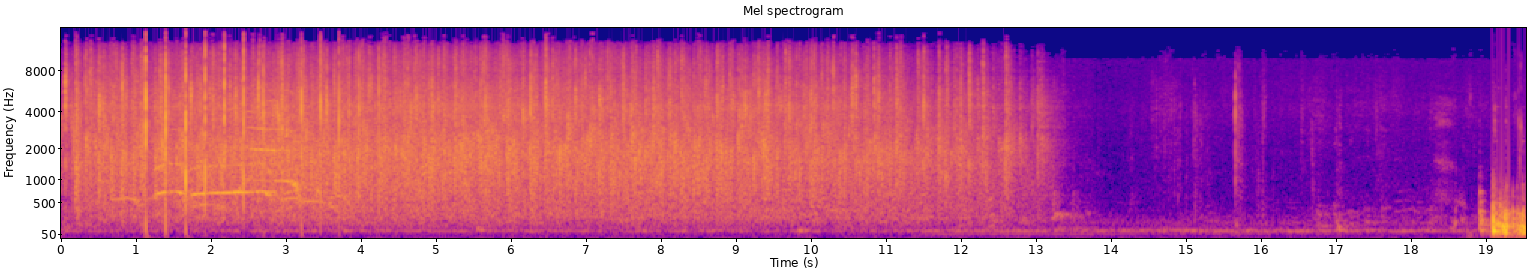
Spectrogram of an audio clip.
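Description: A crowd applauds in a sustained burst of dense, steady clapping for about thirteen seconds, then it fades out quickly into near silence with only faint rustling afterward.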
